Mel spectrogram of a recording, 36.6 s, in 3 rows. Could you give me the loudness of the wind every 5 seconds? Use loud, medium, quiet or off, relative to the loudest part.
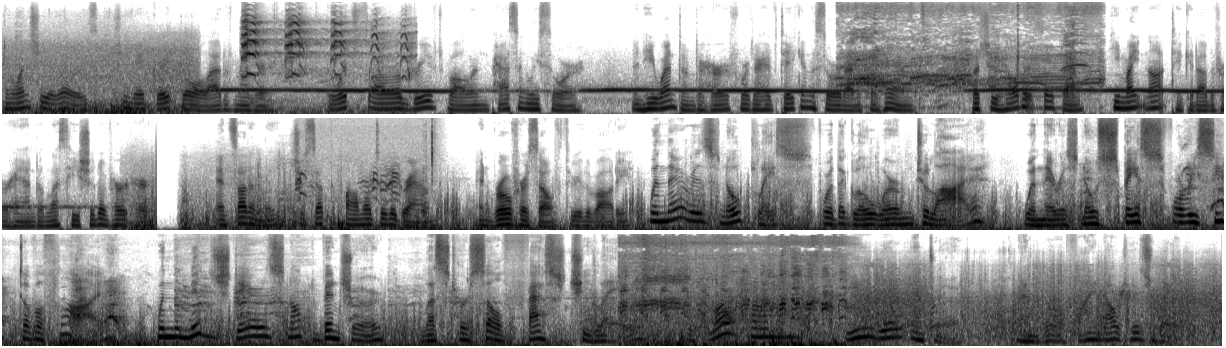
loud, loud, loud, medium, medium, medium, loud, loud.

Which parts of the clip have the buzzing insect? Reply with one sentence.
The buzzing insect can't be heard in this clip.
